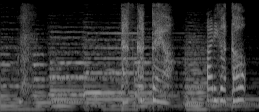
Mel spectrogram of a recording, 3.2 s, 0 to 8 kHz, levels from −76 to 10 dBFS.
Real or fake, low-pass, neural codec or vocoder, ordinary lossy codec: real; 7.2 kHz; none; none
